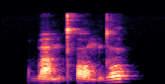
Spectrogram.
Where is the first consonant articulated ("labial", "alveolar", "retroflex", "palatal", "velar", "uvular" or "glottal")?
labial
